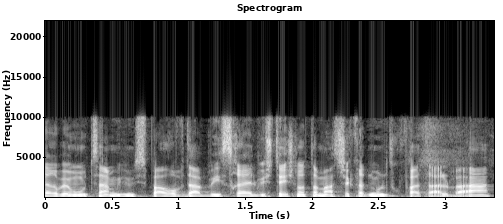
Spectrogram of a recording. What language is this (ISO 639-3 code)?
heb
